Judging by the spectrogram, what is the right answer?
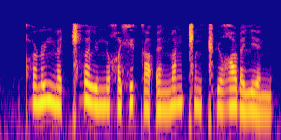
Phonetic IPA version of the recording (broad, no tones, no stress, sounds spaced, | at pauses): qʰ y ɳ y ŋ ɳ ɛ ǁʰ ə l y ŋ y χ ə xʲ ə k a ʔ ɛ ŋ ɳ a ŋ ǁ ə ŋ ǁʰ y ʁ a ɽ ɛ lʲ ɛ ŋ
